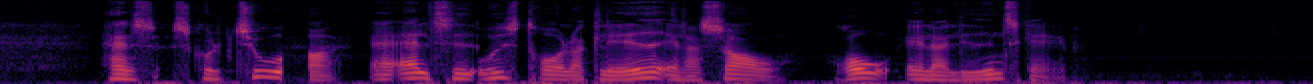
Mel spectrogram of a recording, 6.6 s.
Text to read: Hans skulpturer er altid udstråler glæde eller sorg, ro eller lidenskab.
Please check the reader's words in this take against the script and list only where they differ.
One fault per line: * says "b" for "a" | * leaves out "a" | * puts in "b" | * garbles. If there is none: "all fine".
all fine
